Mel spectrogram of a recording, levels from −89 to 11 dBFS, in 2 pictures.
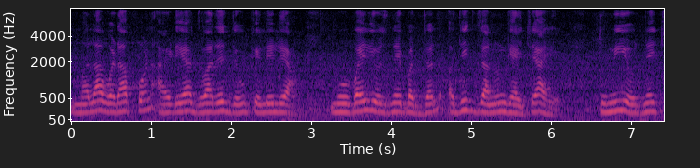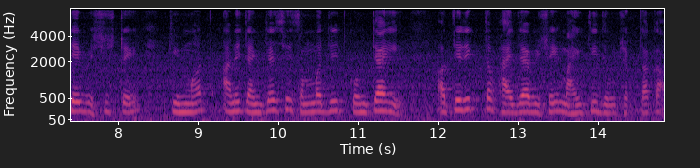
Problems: constant background noise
